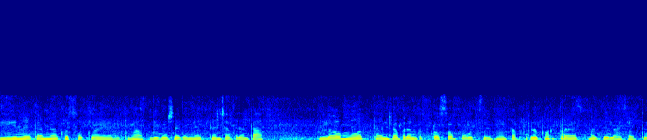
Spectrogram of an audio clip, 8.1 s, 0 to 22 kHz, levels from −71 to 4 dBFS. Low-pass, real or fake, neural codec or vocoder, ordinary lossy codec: 7.2 kHz; fake; codec, 16 kHz, 4 kbps, X-Codec, HuBERT features, trained on balanced general audio; none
